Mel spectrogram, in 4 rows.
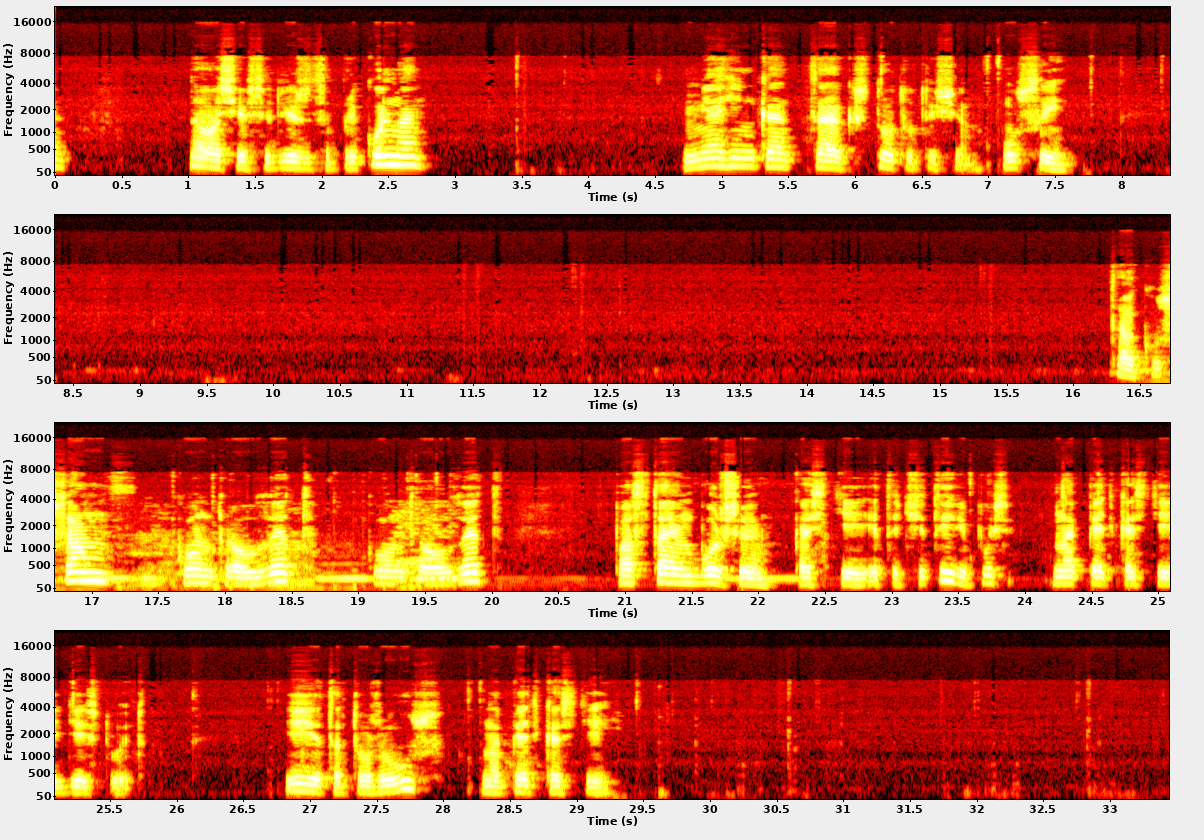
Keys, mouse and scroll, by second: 3.7 middle click, 7.0 click, 7.4-7.8 scroll down 1, 7.8 middle click, 8.4 g, 12.2 click, 12.6 g, 17.8 ctrl+z, 18.9 ctrl+z, 21.6 ctrl+z, 21.6 click, 23.6 click, 24.5 middle click, 26.6 click, 28.1 click, 28.9 middle click, 30.0 shift+middle click, 30.8 middle click, 32.0 shift+middle click, 33.0-33.4 scroll up 1.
